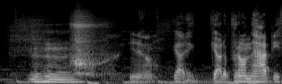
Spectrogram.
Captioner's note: sighs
